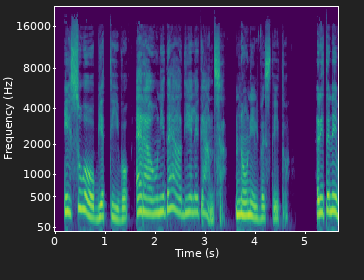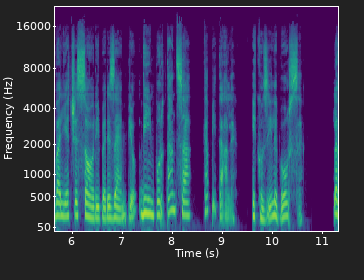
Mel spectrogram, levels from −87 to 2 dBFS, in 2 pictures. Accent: native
